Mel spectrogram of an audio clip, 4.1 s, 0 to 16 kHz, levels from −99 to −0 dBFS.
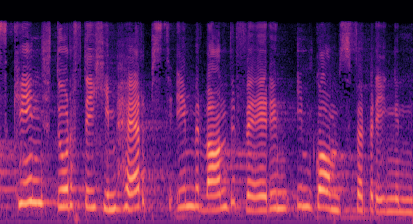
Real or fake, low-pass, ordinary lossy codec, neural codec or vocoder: real; 10.8 kHz; none; none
